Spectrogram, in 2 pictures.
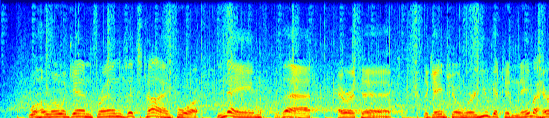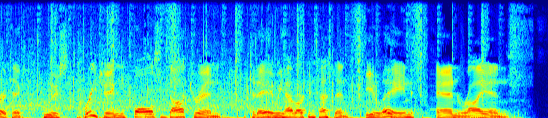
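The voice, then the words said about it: Game show announcer voice. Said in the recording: “I'm just the announcer voice.”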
